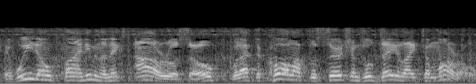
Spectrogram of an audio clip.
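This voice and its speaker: A commanding male colonel running a rescue. His voice is slightly high and creaky, with lively, firm delivery. It is vintage radio drama on a muffled tape. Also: quick pace. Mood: urgent, determined. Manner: firm, authoritative. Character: commanding, determined male air force colonel leading a rescue. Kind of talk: mid-century radio drama acting. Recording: dull, noisy vintage radio recording.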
